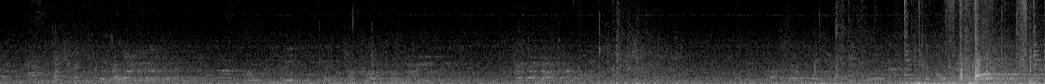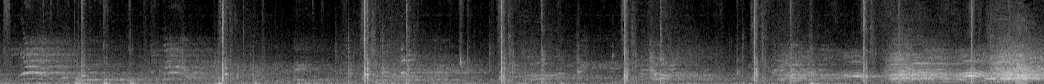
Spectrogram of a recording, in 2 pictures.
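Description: Indoor arena murmur between points. Then, from about nine seconds in, a badminton rally: sharp cracks of a shuttlecock struck by racket strings roughly once a second, over crowd noise that grows louder.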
